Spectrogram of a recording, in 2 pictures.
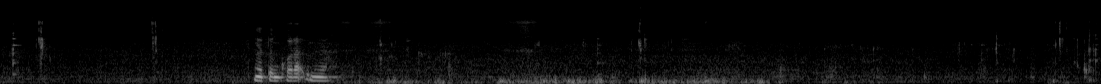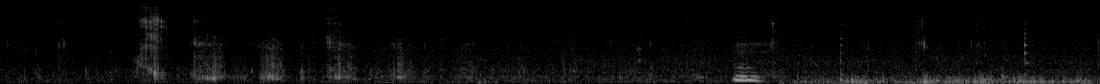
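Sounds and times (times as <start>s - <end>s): crunchy chewing of fried fish: 7.7s - 18.9s, 20.1s - 21.2s.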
